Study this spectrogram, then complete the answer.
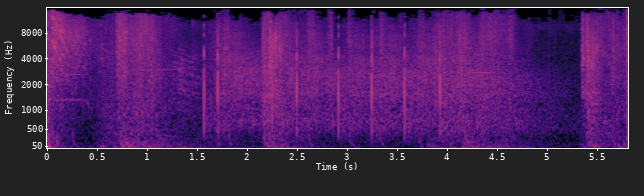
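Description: Footsteps run over grass.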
